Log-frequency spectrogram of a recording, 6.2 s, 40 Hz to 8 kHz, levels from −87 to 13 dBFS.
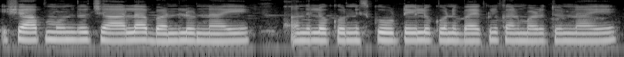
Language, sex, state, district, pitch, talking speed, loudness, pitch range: Telugu, female, Telangana, Mahabubabad, 190 Hz, 95 wpm, -17 LUFS, 185-195 Hz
